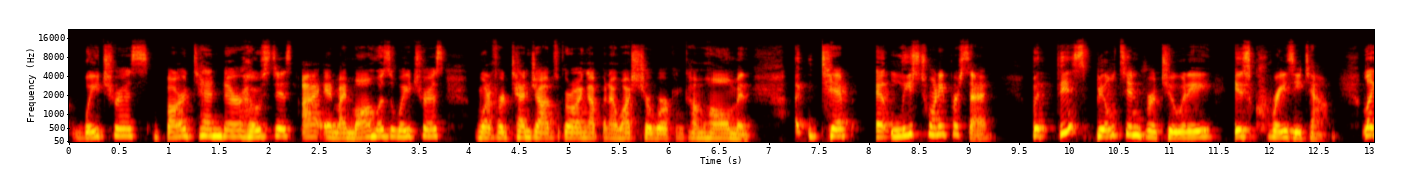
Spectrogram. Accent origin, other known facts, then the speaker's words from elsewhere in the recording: Washington, United States; which growing up on the West Coast, no, we had lakes. I mean, growing up in Washington, we lived on lakes.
